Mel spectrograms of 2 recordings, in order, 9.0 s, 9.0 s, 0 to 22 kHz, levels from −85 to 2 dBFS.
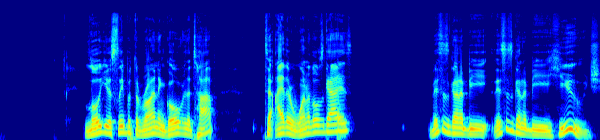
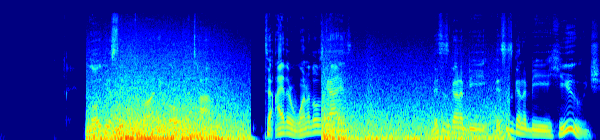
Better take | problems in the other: first | wind noise on the microphone; heavy; from 1.5 to 4 s and from 5 to 7.5 s; as loud as the speech

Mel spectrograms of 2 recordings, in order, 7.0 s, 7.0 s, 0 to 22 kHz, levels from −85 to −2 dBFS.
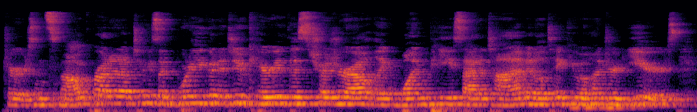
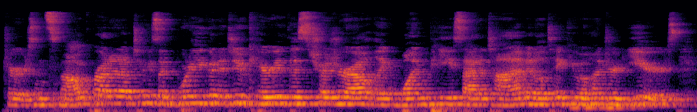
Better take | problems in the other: neither | room echo; noticeable; dies away in 0.6 s; the same in both // off-mic speech; far; the same in both

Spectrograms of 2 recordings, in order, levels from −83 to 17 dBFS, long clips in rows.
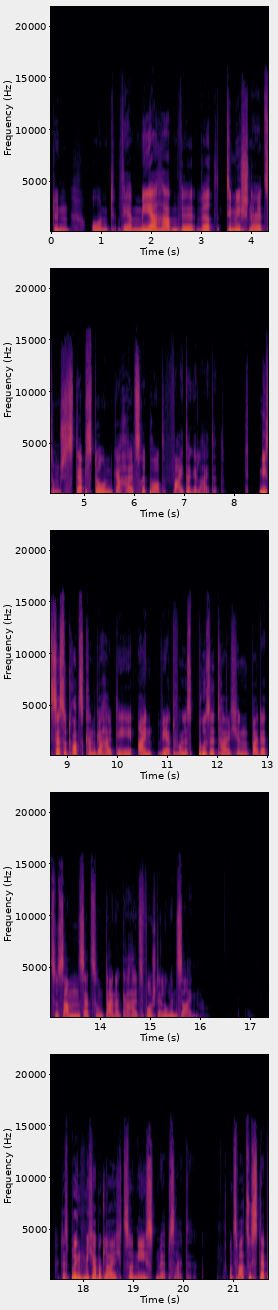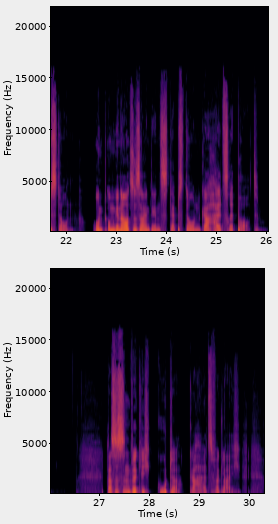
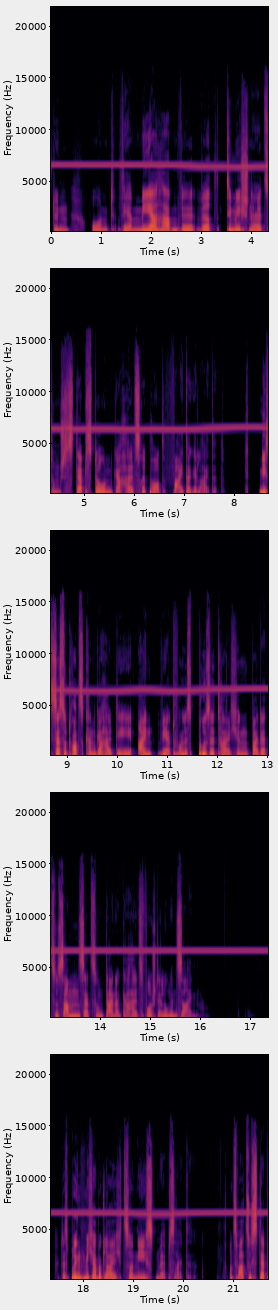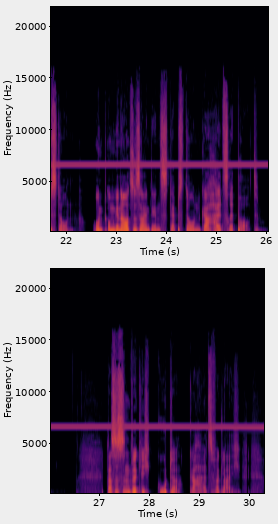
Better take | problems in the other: first | high-pitched whine; noticeable; throughout; 6.5 kHz, 10 dB below the speech

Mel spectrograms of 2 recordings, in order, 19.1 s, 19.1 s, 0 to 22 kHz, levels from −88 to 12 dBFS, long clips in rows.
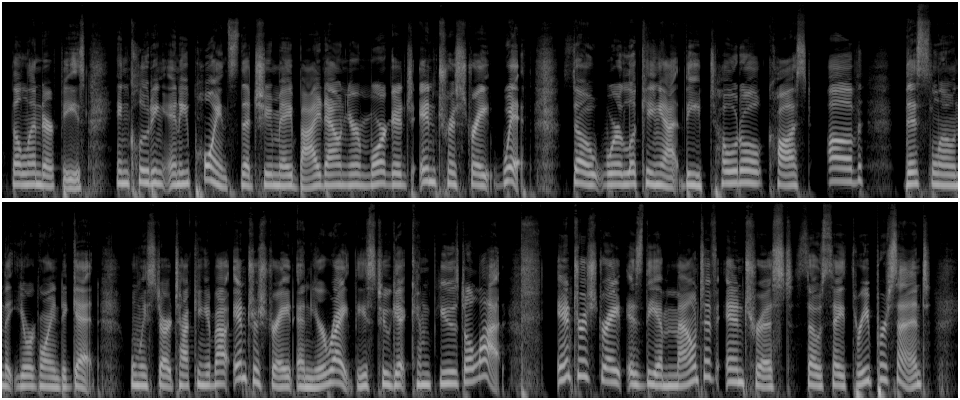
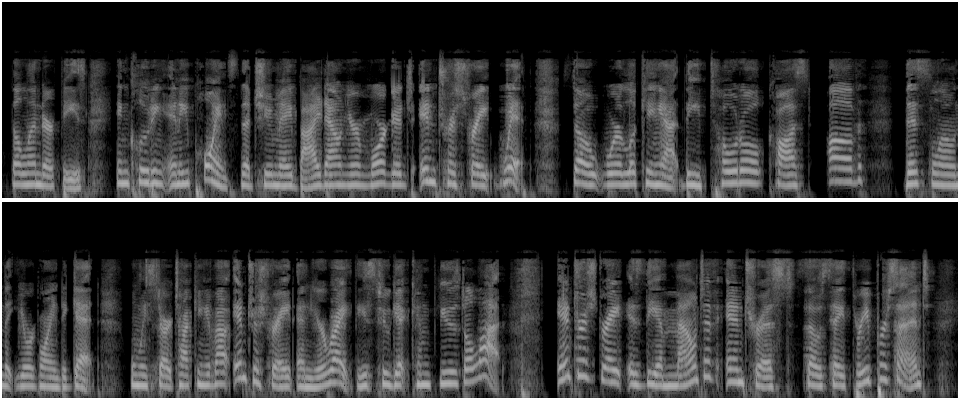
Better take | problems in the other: first | garbled, watery; badly; nothing above 7.5 kHz

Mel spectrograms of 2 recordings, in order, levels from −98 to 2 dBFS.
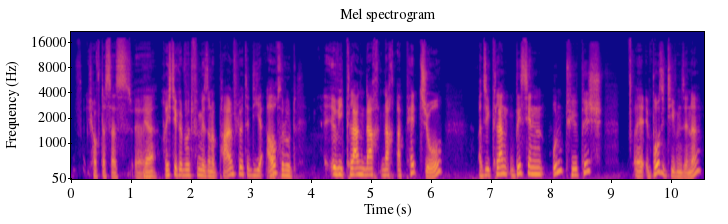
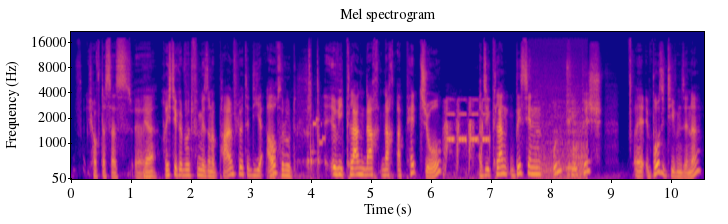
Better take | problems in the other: first | phone ringing; noticeable; at 4 s; peak 8 dB below the speech // alarm; noticeable; at 6 s; peak 2 dB below the speech // footsteps; noticeable; at 7.5 s; peak 5 dB below the speech

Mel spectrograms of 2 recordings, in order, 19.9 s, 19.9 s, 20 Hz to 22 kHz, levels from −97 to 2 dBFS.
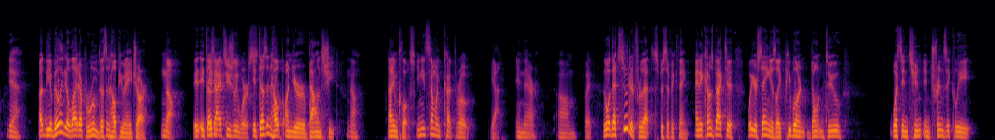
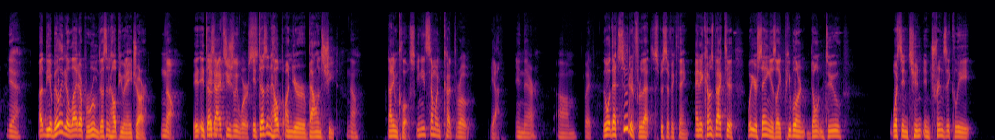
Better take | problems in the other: second | muffled; slightly; fading above 2.5 kHz

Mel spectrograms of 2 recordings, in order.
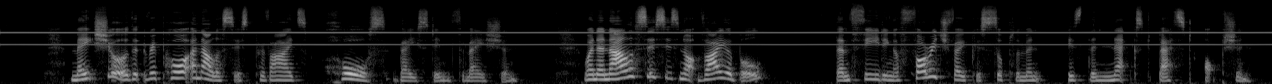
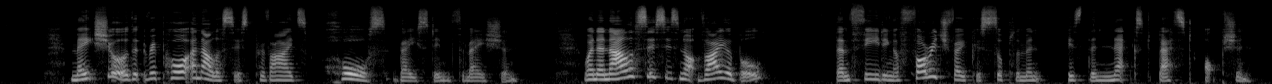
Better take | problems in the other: second | high-pitched whine; loud; throughout; 4.5 kHz, 7 dB below the speech

